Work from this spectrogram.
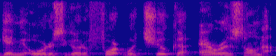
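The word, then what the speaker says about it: Huachuca: to go to fort wachuka arizona i couldn't even pronounce witchuka i didn't know you pronounced an h with a w right and i mean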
